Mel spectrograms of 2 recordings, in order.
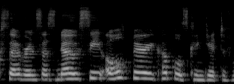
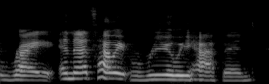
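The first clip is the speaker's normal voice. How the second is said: ordinary delivery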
